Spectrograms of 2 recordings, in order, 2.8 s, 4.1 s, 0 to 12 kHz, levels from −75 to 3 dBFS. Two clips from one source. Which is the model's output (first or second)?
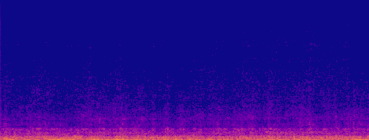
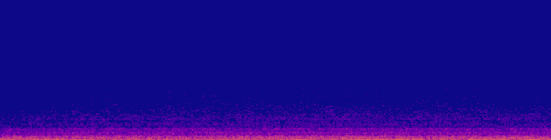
first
